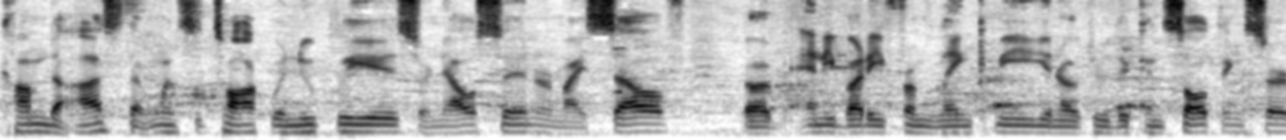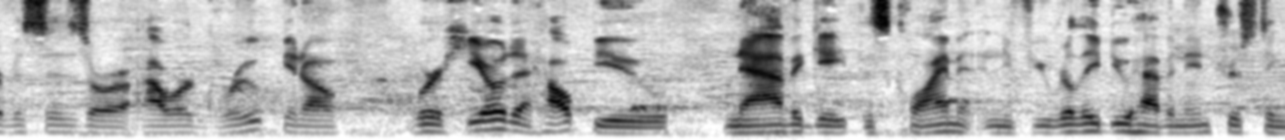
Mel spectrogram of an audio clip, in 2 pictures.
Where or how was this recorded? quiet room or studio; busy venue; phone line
busy venue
